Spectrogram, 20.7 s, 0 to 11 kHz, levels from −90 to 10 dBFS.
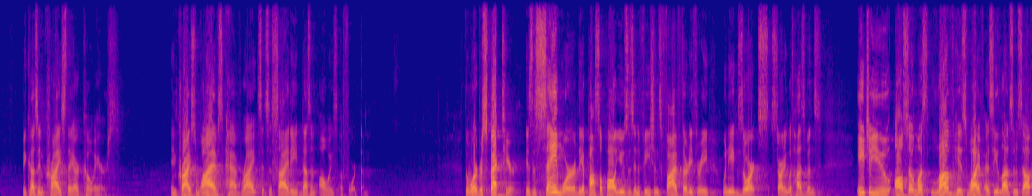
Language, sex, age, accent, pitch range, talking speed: English, male, 50-69, American, 110-160 Hz, 145 wpm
